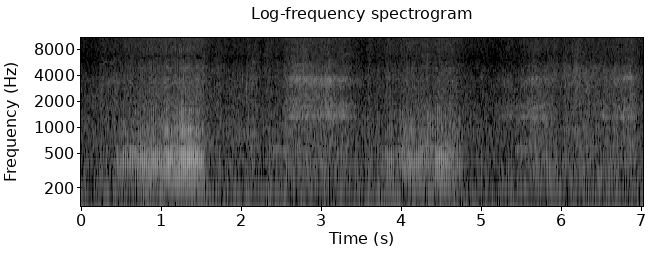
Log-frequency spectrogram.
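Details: Soft, rhythmic snoring from a sleeping 14-week-old female Boxer puppy, about four breaths in seven seconds, with a faint rattle on each breath in.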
